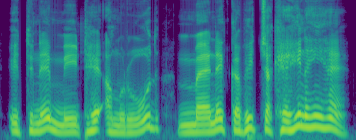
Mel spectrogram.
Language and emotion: Urdu, surprised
